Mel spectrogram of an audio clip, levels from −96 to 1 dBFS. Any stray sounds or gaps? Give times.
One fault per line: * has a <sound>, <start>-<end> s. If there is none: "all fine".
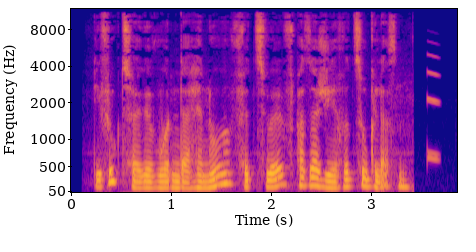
* has a chirp, 3.6-3.7 s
